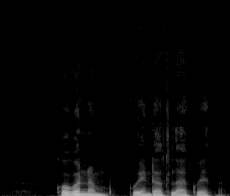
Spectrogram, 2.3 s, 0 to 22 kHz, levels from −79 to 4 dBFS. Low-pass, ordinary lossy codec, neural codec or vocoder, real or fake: 19.8 kHz; none; vocoder, 44.1 kHz, 128 mel bands every 256 samples, BigVGAN v2; fake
